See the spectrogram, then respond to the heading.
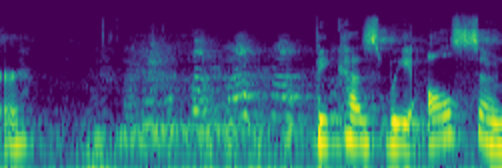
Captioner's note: laughs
